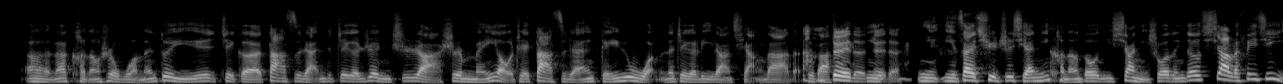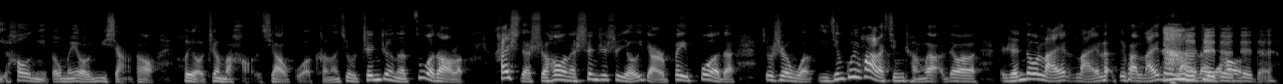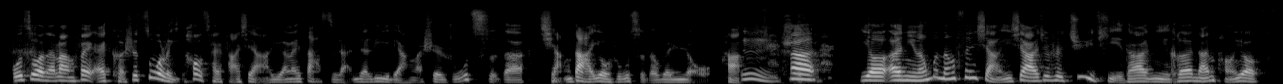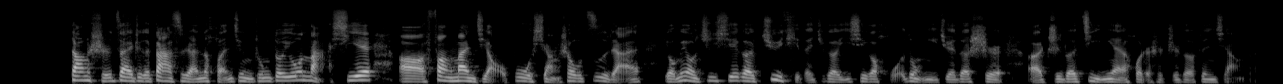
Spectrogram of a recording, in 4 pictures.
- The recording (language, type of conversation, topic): Chinese, podcast, 在自然环境中放慢脚步有什么好处？
- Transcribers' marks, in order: chuckle; chuckle; swallow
